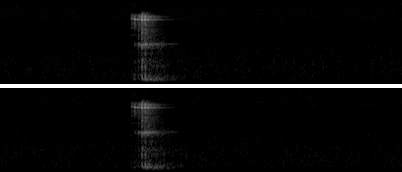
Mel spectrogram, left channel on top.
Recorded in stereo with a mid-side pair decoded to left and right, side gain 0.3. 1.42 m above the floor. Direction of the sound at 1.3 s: 45° left.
